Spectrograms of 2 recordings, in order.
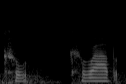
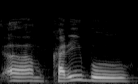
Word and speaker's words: Karibu: Bowie Town Center, you had to stop at Karibu. Say it one more time. Karibu. Karibu. You need to say Karibu. Am I saying it right? Yeah. Karibu. But was that your intention? Yeah, it really, Karibu really came out of my involvement and my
